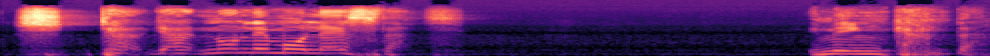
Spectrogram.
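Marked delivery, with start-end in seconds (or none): 0.1-2.4 long, loud shush, then a mild scolding. Retold or imitated. Preacher acts bystanders hushing the blind men, shushing them. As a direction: hush someone who is bothering the teacher. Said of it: "unos llegaron con, con ellos diciendo".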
